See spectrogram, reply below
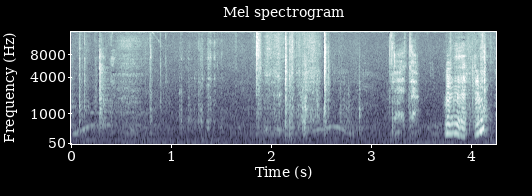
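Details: A pet Ducorps's cockatoo lying down in its cage, behaviour the owner thinks occurs in breeding season, makes soft, arching coo-like murmurs, then a louder, sharper pair of squawky notes, with scratchy rustling between them.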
